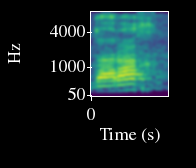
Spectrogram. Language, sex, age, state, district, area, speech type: Urdu, male, 30-45, Telangana, Hyderabad, urban, read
